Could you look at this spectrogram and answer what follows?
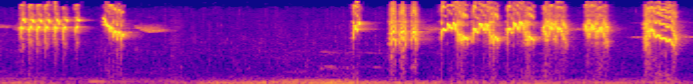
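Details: Orange-headed thrush singing, meant as a lure to make caged birds sing. Very high, buzzy, scratchy notes come in fast bursts, roughly two a second, broken by brief pauses. A faint low hum runs beneath.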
